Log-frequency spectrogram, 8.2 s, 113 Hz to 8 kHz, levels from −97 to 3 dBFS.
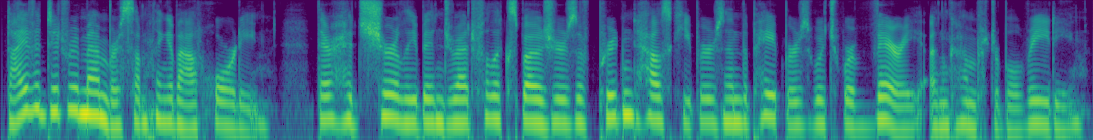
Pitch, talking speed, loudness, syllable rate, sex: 195 Hz, 170 wpm, -20 LUFS, 6.3 syllables/s, female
